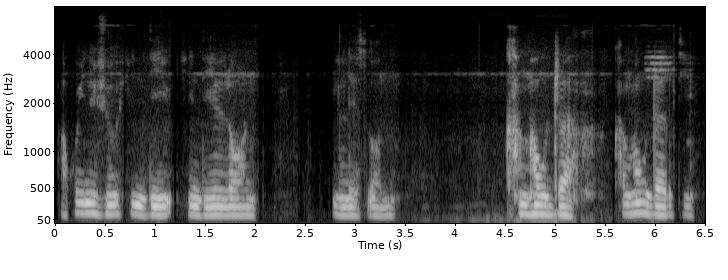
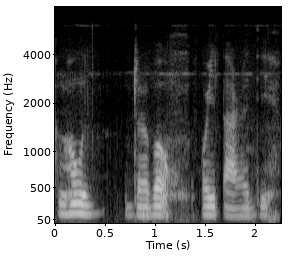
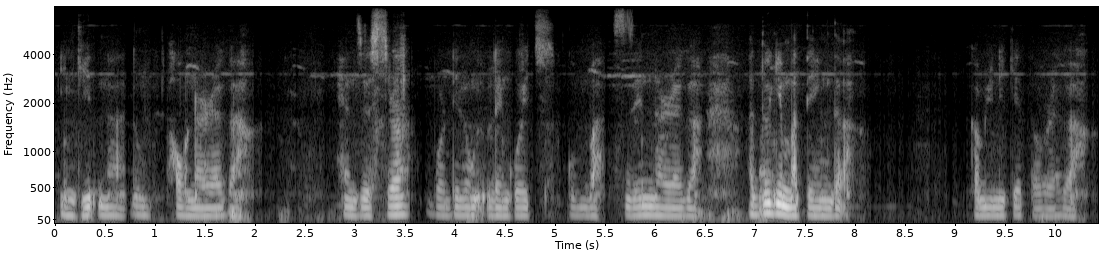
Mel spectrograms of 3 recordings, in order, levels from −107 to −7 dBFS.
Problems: none marked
